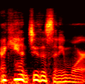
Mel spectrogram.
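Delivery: low, quiet, exhausted, completely spent voice. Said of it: "your liver's like".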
